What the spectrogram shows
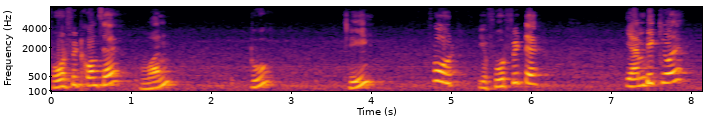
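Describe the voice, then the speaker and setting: A man's voice: extremely high pitch, sing-song, a little mellow, slight background noise. A man teaching English poetry, who asks questions and answers them himself while explaining. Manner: explains slowly, asks and answers his own questions, mixing Hindi and English. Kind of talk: online lesson on a poem.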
